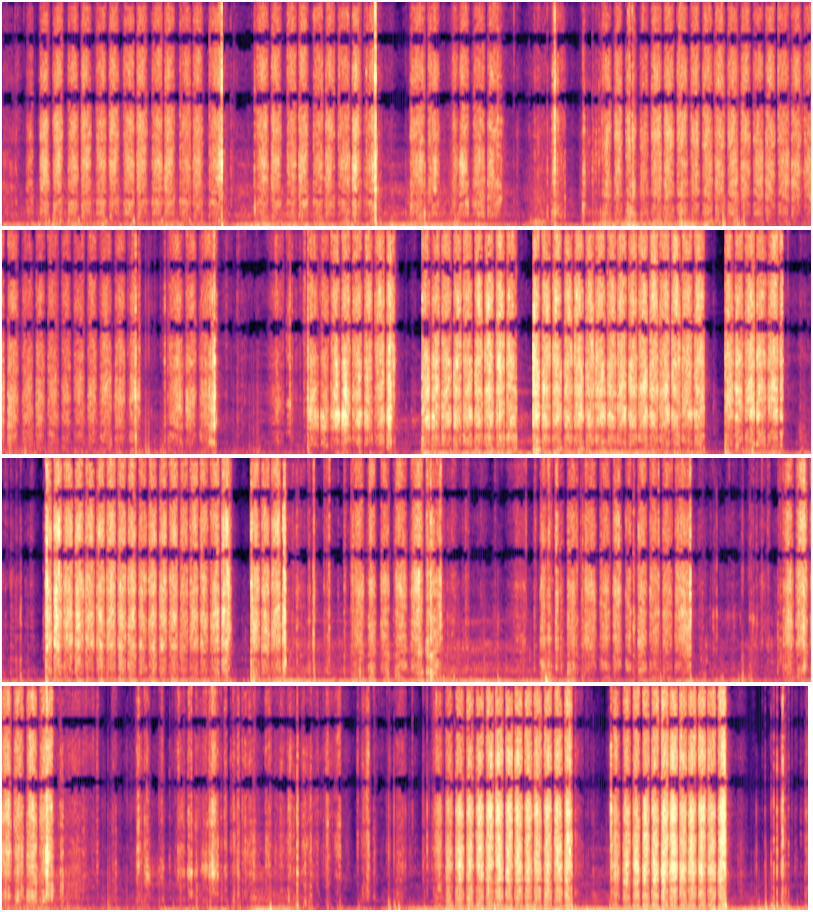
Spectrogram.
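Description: Walrus ivory being hand-sanded with folded sandpaper: runs of quick back-and-forth scratchy strokes, broken by short pauses.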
